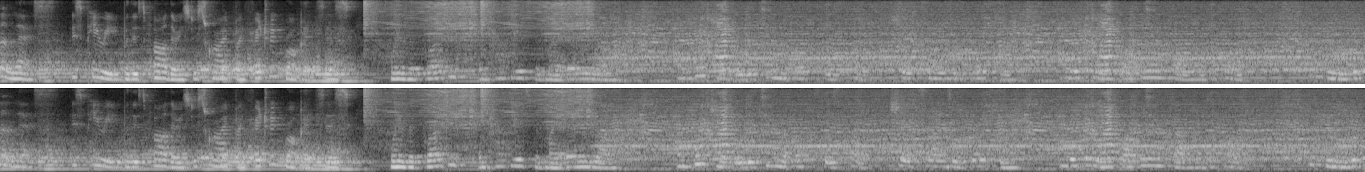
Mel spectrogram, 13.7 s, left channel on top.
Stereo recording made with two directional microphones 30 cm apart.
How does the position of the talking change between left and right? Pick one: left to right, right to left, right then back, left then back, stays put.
left to right.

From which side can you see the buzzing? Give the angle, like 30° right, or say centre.
20° left.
